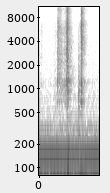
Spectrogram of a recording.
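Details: Canon AE-1 after a shutter squeak fix using a tiny amount of lubricant: two crisp, snappy clicks about a quarter second apart as the mirror flips and the shutter fires briskly. Shutter speed is now normal.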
